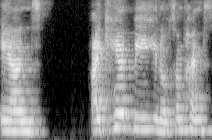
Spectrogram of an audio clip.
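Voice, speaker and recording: Speaking at a moderate pace with a US Midwestern accent, a woman uses ordinary pitch variation. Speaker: panelist, clinical nutritionist. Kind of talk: panel talk.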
